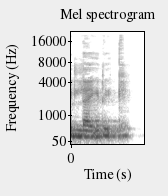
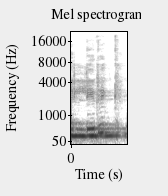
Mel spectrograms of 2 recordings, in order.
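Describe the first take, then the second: First: लाइरिक with a long I, as LIE-rik; long I, wrong reading. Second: लिरिक with a short i in the first syllable; short vowel. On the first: Teacher showing the mistake to avoid, लाइरिक with long I. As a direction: make the first syllable of लाइरिक rhyme with "lie". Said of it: "long आई ना करते हुए". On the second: Teacher giving the right reading, लिरिक with short first i. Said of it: "हम short करते हैं". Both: Shown as a demonstration.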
